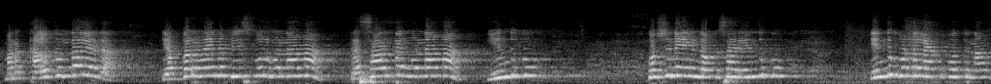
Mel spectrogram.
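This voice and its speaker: Her voice very high-pitched and steady, a woman delivers a devotional talk with sung verses at a moderate pace, pausing often. She speaks earnestly to the gathering and keeps asking them questions, recorded in a dull, echoey hall from a distance.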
